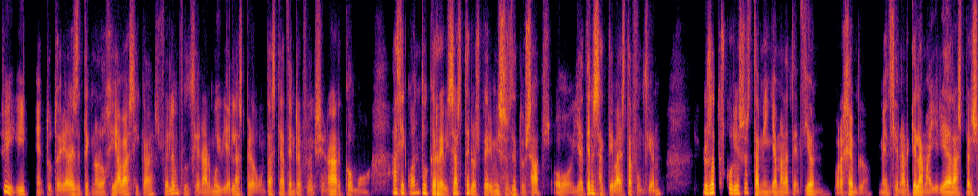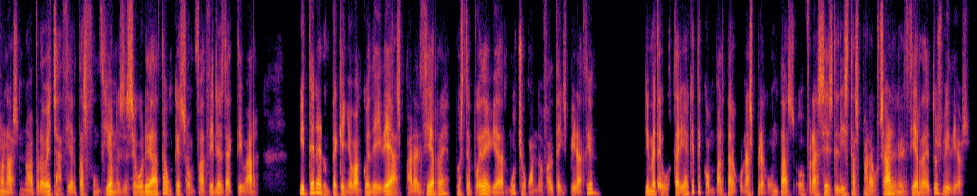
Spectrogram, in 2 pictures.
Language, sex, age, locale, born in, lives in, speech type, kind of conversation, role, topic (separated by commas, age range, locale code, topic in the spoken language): Spanish, male, 25-29, es-ES, Spain, Spain, read, expert-assistant, expert, ¿Cómo crear videos educativos cortos y efectivos para destacar en redes sociales?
